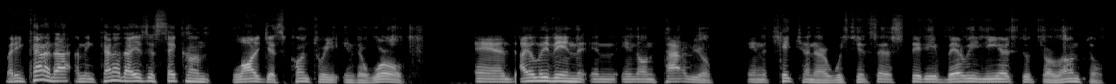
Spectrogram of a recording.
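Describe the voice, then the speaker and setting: A man's voice: mid-range voice, normal speed, no echo. A middle-aged man from Honduras with a Honduran Spanish accent, chatting as an interview guest and often repeating words as he searches for phrasing. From northern coast of Honduras. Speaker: podcast guest. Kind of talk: casual interview conversation.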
